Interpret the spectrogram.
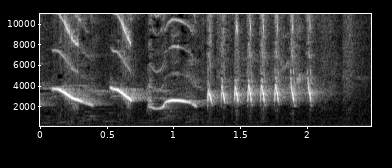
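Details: Kapas tembak cililin style singing from an oriental magpie-robin: two slurred descending whistles and a wavering note, then a brisk run of roughly nine short repeated notes, over a low continuous hum.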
